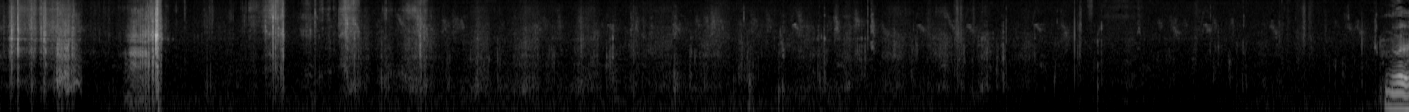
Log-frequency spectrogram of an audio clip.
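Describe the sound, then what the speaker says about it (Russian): A few sharp crunchy bites into a Pyros summer apple at the start, then quieter chewing continues faintly for a long stretch, close and intimate. "Сейчас давайте попробуем откусить яблоко. Именно как оно хрустит или нет."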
